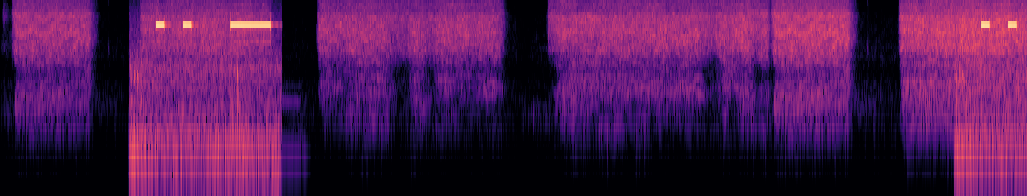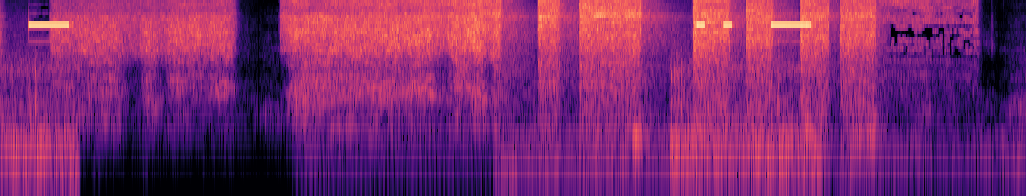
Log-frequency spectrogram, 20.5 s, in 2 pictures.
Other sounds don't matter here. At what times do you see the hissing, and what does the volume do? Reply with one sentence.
The hissing can be heard from 0.0 to 20.4 s, getting louder.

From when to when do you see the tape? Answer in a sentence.
You can't hear the tape here.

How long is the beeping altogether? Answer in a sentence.
You can hear the beeping for 5 seconds altogether.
